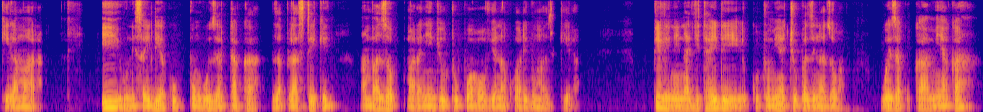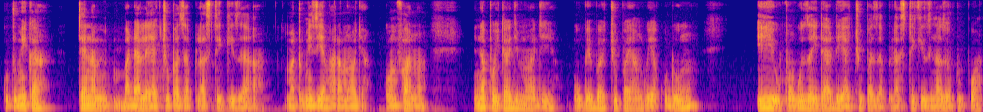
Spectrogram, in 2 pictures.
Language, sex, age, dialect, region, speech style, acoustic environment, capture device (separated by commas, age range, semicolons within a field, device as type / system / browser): Swahili, male, 25-34, Kenya - Nairobi Sheng-influenced, Kenya, happy; focused; excited; relaxed, people talking, mobile / Linux / Chrome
